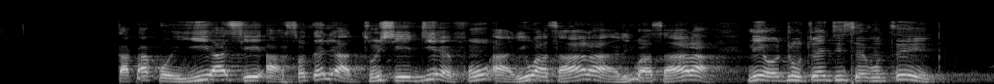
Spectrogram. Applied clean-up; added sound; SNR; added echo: none; none; none; reverberation time 0.8 s.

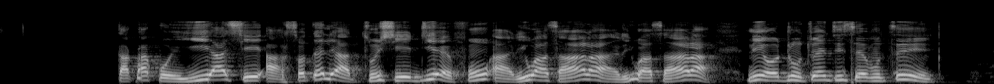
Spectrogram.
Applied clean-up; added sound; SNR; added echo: none; none; none; none.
